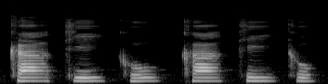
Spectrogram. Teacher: kalau ka ketika tangan kita ditaruh di depan, ka itu ada hembusan udaranya. Kalau ko, ki, ku itu tidak ada hembusan udara yang menembak keluar.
